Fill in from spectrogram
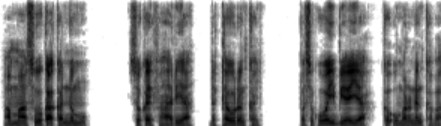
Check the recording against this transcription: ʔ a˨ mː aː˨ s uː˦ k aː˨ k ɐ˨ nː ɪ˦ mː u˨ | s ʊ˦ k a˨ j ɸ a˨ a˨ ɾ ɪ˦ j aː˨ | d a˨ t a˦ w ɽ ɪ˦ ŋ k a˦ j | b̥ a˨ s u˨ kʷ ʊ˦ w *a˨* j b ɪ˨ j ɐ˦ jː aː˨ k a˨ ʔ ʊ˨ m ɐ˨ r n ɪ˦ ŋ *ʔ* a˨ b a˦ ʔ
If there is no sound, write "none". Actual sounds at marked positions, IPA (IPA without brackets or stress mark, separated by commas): a˦, k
